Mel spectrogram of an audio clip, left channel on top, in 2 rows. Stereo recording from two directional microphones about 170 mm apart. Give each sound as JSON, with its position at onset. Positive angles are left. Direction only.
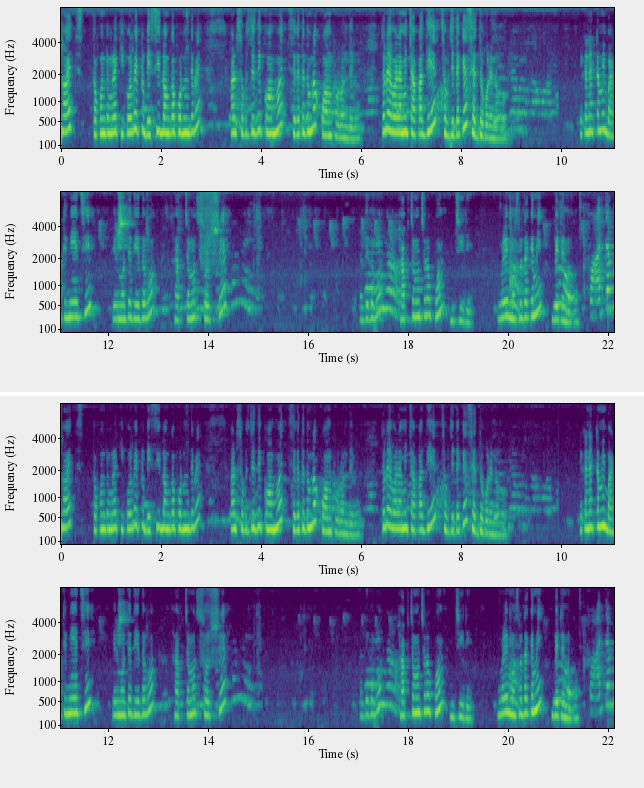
{"t": 0.0, "sound": "a woman's voice", "side_deg": 15}
{"t": 3.3, "sound": "speech", "side_deg": -10}
{"t": 5.5, "sound": "a woman's voice", "side_deg": 5}
{"t": 10.4, "sound": "speech", "side_deg": -70}
{"t": 17.7, "sound": "speech", "side_deg": -60}
{"t": 21.4, "sound": "speech", "side_deg": -10}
